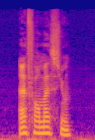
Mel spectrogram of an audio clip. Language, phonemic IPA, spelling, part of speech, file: French, /ɛ̃.fɔʁ.ma.sjɔ̃/, information, noun, Fr-information.ogg
- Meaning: 1. piece of information] 2. news 3. information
